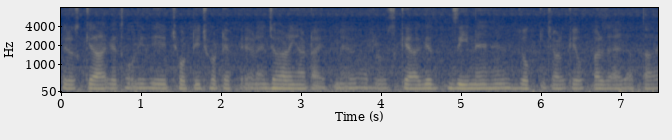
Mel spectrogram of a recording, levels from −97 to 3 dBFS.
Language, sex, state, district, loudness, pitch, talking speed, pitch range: Hindi, male, Bihar, Bhagalpur, -40 LUFS, 145 Hz, 185 wpm, 140-150 Hz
